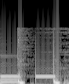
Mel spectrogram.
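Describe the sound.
Telephone busy signal: loud, steady, mid-pitched beeps, two of them, each cut off abruptly and separated by a short silent gap.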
